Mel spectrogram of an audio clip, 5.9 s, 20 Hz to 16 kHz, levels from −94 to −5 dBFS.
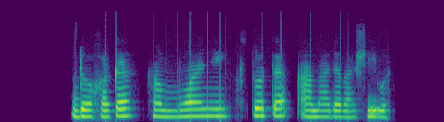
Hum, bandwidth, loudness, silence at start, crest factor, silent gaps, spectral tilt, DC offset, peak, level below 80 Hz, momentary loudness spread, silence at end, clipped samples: none; 6.4 kHz; -23 LUFS; 0.95 s; 20 dB; none; -9.5 dB/octave; under 0.1%; -4 dBFS; -60 dBFS; 9 LU; 0.75 s; under 0.1%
